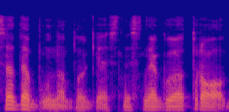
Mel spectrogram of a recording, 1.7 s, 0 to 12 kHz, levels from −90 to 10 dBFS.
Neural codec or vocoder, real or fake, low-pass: codec, 16 kHz, 8 kbps, FreqCodec, smaller model; fake; 7.2 kHz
